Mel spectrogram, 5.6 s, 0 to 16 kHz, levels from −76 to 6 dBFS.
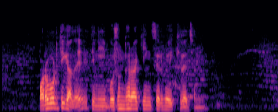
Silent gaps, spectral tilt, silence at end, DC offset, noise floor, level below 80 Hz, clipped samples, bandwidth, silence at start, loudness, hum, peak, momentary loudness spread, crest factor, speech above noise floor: none; -7 dB/octave; 1.45 s; under 0.1%; -60 dBFS; -58 dBFS; under 0.1%; 7.4 kHz; 0.8 s; -18 LUFS; none; -2 dBFS; 10 LU; 18 dB; 43 dB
